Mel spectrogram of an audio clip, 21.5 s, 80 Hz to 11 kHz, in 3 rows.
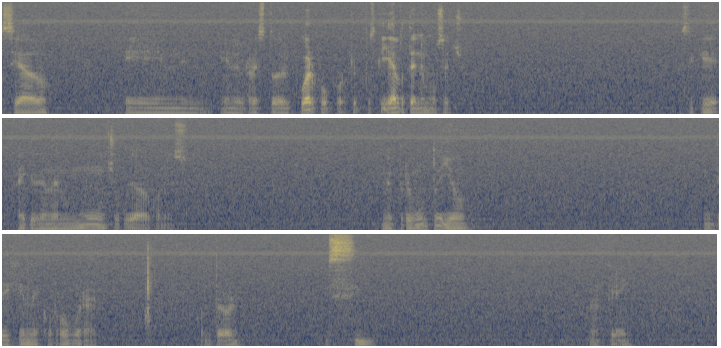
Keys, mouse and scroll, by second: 1.5 middle click, 2.5-3.6 middle drag, 3.9 middle click, 4.9-7.5 drag, 7.5 middle click, 8.5 middle click, 9.4-10.5 middle drag, 10.8 middle click, 12.1-15.3 drag, 16.1-17.8 ctrl+drag, 18.0-19.0 ctrl+drag, 19.5 ctrl+click, 20.7-21.4 ctrl+drag.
